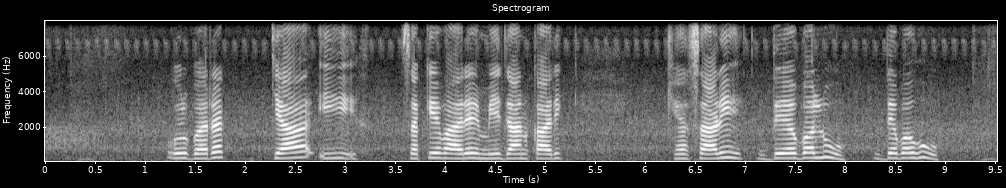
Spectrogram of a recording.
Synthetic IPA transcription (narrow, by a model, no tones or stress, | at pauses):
ʊɾbəɾək | kːjaːi | səkeʋaːɾemẽd͡ʒaːnkaːɾɪk | ɛːsaːɽid̪eːbəlu | d̪eːbəɦu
